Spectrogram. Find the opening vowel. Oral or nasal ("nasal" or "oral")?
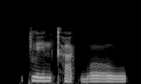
oral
